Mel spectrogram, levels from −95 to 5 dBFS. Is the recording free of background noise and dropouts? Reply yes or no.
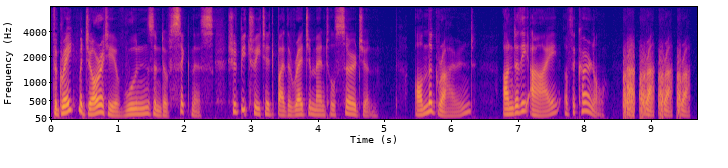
no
